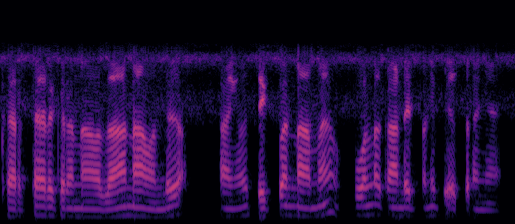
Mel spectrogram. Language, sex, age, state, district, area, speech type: Tamil, male, 30-45, Tamil Nadu, Coimbatore, rural, conversation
